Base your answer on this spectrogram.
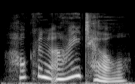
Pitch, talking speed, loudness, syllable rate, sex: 250 Hz, 175 wpm, -13 LUFS, 4.3 syllables/s, female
